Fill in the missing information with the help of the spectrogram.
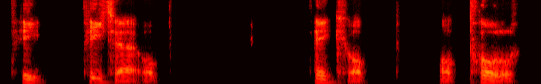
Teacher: you have a slight breath of air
